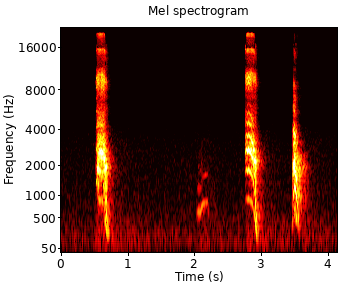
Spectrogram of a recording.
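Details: Grey francolin (teetar) recorded in Layyah, giving three loud, harsh, shrill bursts that slide downward, spaced unevenly over three seconds, with a faint softer note between them.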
